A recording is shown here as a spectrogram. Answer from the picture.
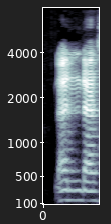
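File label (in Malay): "landas", Malay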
